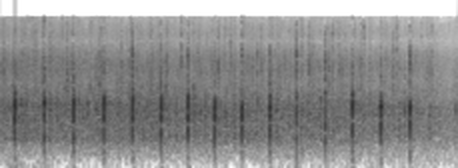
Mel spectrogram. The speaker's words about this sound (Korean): 하나님께 영광의 박수 올려드리겠습니다.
